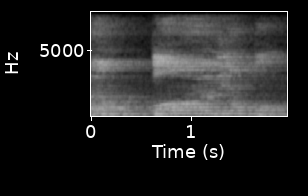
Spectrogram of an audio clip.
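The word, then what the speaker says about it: الطارق: Tariq ada qaf lagi di akhir. Nanti qalqalah kubra. Jadi bacanya gimana? Wa ma adraka mat-tariq. Coba 1 2 3. Wa ma adraka mat-tariq. Baik, ya, jadi jangan dipanjangin kalimat tariq ini ya.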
